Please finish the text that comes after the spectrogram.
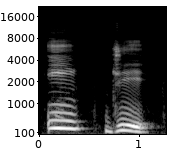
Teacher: Observe que é a penúltima sílaba mais forte é uma paroxítona terminada em ditongo por isso a questão do acento de área separe de área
